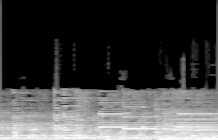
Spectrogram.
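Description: A band playing a song live, loud, with amplified electric guitars carrying sustained notes over a full band.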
